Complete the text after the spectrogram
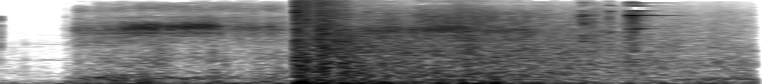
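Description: A rifle fires a single loud shot that echoes briefly.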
